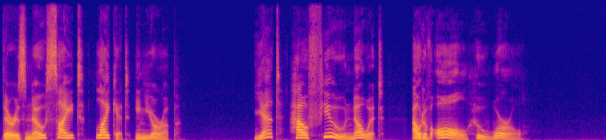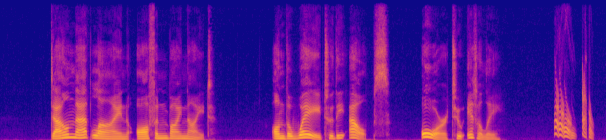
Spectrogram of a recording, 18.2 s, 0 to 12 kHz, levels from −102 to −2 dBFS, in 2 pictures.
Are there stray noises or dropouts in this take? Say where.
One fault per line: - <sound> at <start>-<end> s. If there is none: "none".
- chirp at 17.4-18.0 s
